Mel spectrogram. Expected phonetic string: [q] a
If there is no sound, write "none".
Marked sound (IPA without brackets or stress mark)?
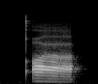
qʼ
